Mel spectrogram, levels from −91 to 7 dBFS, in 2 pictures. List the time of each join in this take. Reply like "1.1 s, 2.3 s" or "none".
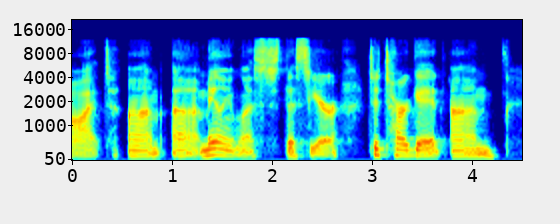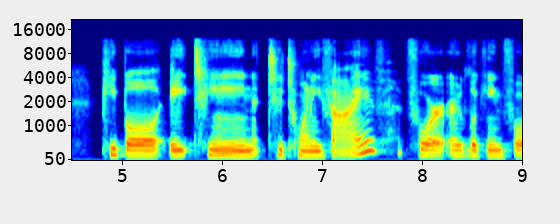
none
